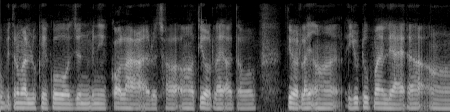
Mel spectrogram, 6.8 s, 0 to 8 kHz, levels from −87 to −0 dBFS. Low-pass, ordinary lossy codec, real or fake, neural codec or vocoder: 7.2 kHz; AAC, 32 kbps; real; none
